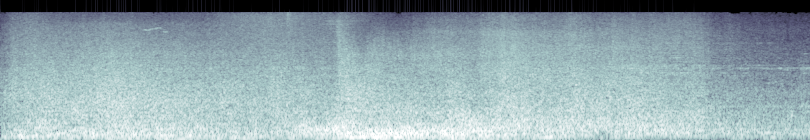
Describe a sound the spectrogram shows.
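A large vehicle crashes down into water with a loud rushing splash.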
